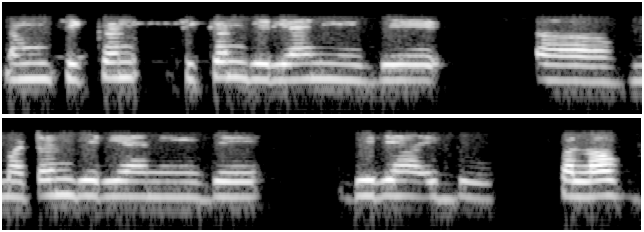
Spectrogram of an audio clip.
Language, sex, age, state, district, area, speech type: Kannada, female, 18-30, Karnataka, Gadag, rural, conversation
